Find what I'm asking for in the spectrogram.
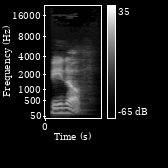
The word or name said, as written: peed off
